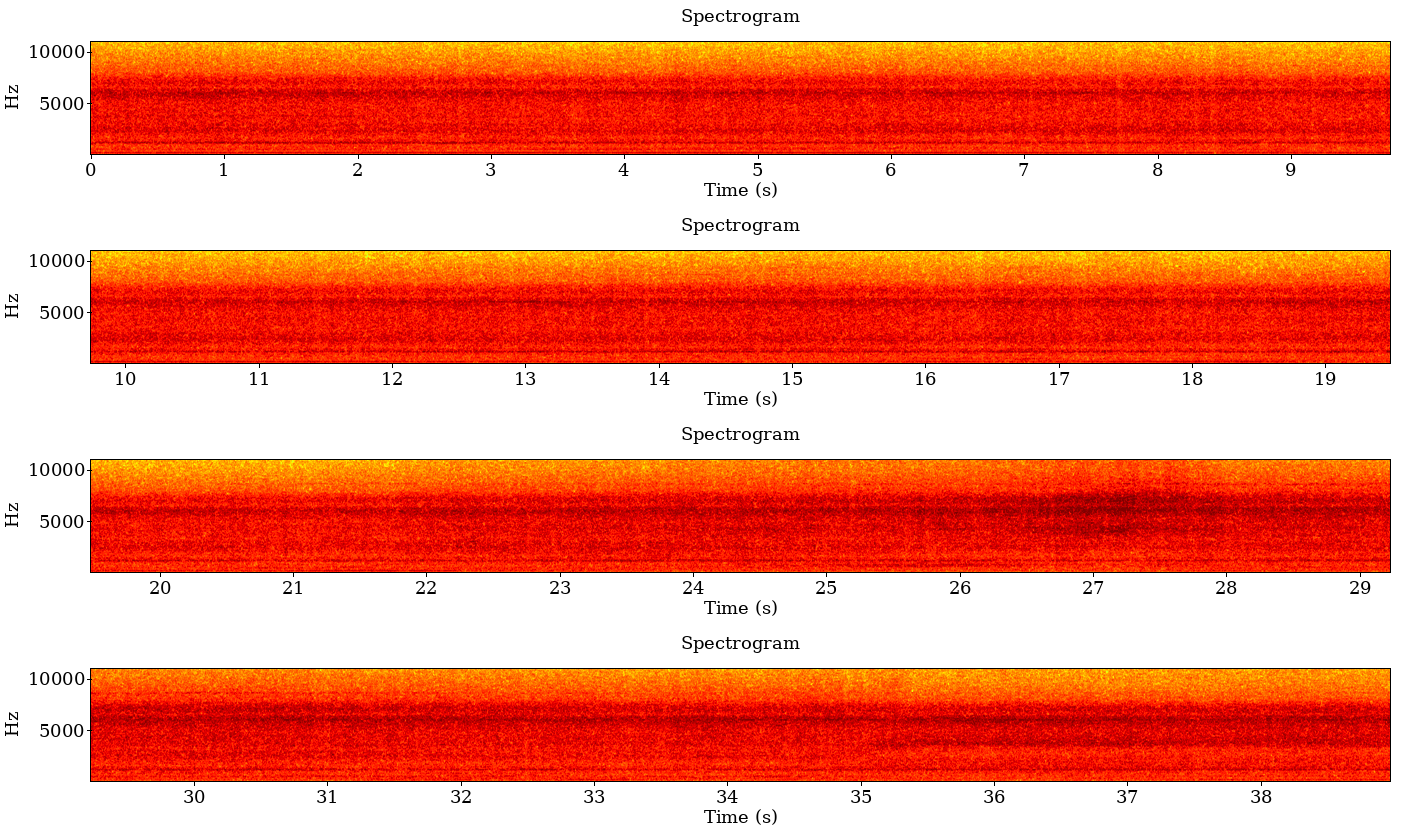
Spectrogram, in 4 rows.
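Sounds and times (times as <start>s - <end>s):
industrial machinery noise: 0.0s - 38.9s
low hum: 20.6s - 33.5s.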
